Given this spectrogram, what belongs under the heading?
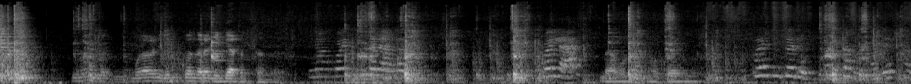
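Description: Egg curry being stirred in a pan at home, with clattering, scraping strokes of a spoon against metal and a light sizzle underneath, close by, while a person talks over it.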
